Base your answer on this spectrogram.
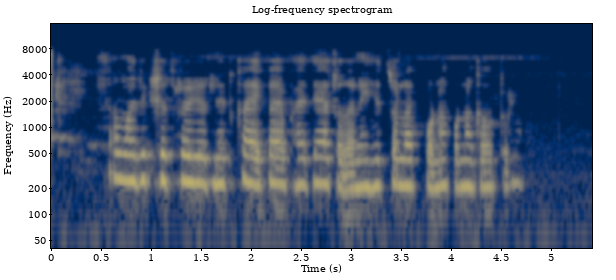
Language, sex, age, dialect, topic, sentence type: Marathi, female, 41-45, Southern Konkan, banking, question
